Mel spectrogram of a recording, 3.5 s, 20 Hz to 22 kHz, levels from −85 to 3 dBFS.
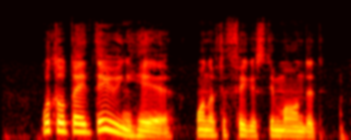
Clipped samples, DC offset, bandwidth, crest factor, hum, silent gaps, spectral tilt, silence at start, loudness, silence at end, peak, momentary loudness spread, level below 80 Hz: under 0.1%; under 0.1%; 12.5 kHz; 18 dB; none; none; -6.5 dB/octave; 0.45 s; -23 LUFS; 0.05 s; -6 dBFS; 8 LU; -58 dBFS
